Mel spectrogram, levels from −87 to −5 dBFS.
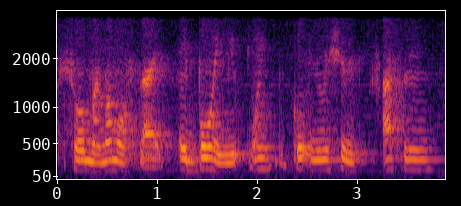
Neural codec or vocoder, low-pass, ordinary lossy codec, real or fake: none; 3.6 kHz; AAC, 24 kbps; real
